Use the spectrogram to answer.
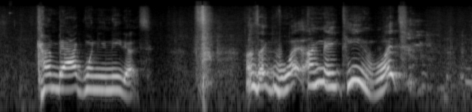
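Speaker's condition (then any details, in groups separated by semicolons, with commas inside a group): Cerebral palsy; since birth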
